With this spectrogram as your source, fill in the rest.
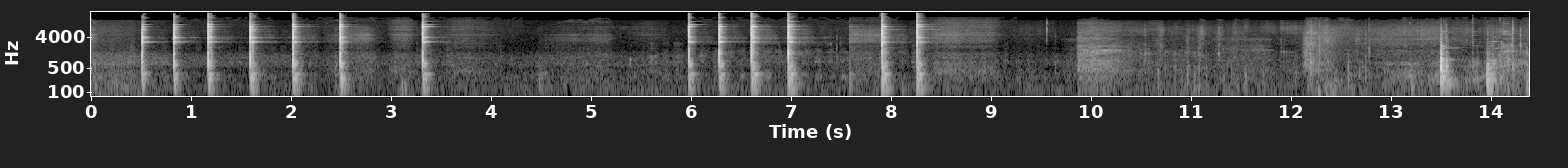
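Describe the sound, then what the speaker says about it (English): A new bushing is used to tap the stick seal into a rusty hydraulic cylinder from a Hitachi EX120-2 excavator. Close, sharp metallic taps come in two quick bursts, about seven and then five, followed by faint handling noise. "Guess we can just use the new bushing to tap this in."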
